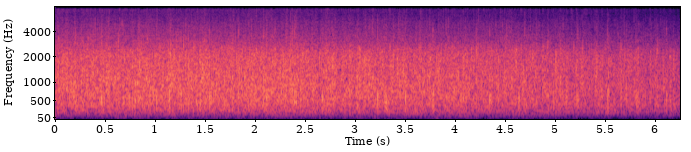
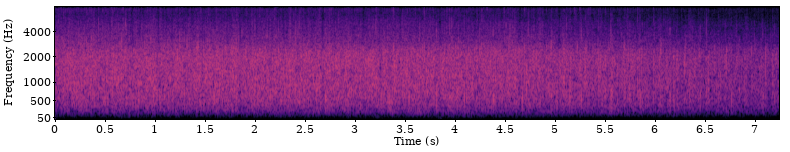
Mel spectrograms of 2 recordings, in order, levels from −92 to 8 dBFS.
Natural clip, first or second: second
